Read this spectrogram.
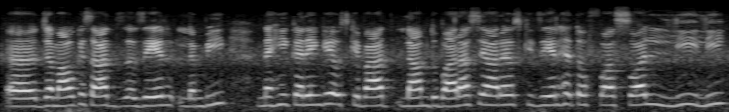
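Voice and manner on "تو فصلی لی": فصلی لی with the lam held doubled, slow; double lam. Shown as a demonstration. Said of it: "دو دفعہ لام". (فصلی لی میں دو لام)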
